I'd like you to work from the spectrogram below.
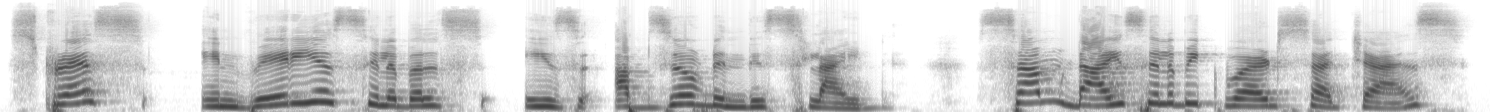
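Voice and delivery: ordinary talk, nothing marked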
